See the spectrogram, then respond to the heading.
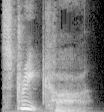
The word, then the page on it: streetcar: British English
